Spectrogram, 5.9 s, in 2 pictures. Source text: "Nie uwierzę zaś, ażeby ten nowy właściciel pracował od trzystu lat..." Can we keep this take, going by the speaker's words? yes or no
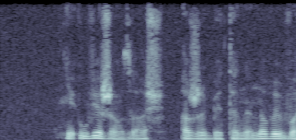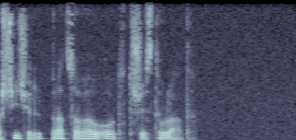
yes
